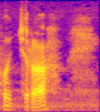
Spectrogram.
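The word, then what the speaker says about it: حجرة: gambar lagi bidomil ha jadi cara baca hujrah ini adalah bidomil ha dibaca dhomah hannya wahua Adapun hujroh itu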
